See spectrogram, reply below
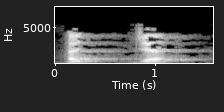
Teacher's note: Dari wasatul lisan. Tengah-tengah lidah. Tentunya dengan langit-langit. Ya, sejajar dengannya. · Term: jim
